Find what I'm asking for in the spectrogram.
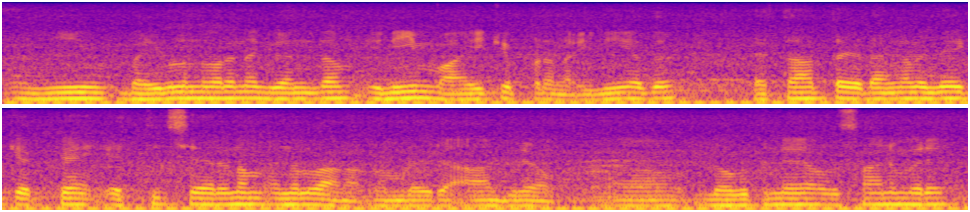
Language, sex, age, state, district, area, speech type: Malayalam, male, 30-45, Kerala, Kollam, rural, spontaneous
